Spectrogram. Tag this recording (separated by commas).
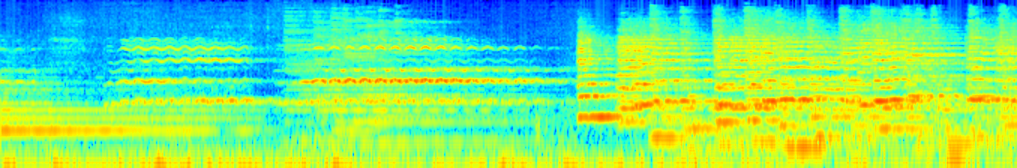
Opera, Music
